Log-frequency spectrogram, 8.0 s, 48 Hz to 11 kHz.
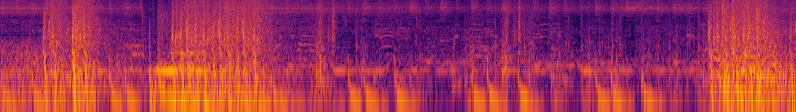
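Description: Rapid bursts of gunfire in the Espire 1 video game, loud repeated shots and fusillades that sound almost continuously, with brief lulls between volleys.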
